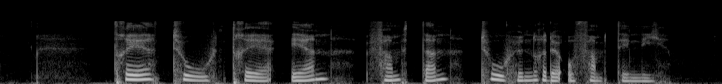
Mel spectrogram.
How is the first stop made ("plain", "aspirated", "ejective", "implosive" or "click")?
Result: aspirated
